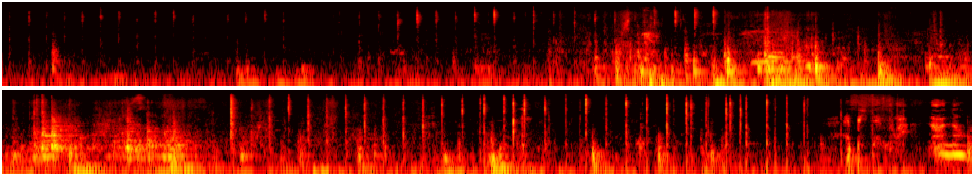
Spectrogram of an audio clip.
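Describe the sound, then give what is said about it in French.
Fingers tap lightly and rapidly on a surface, a busy patter of many soft taps that grows a little louder midway, with a faint whispering voice underneath. “Comme une petite souris.”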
